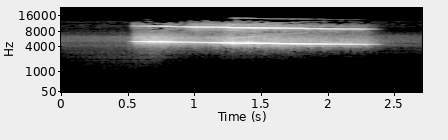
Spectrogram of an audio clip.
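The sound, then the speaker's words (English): A sleeping hummingbird in Peru, recorded by a scientist, lets out one thin, high-pitched snore, a steady whistle-like tone lasting about two seconds and sliding slightly downward before stopping, with nothing else around it. “A high-pitched but unmistakable snore.”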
